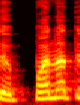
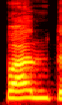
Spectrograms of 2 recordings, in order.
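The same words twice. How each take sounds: First: पनत split as pa-nat; गलत उच्चारण. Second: पंत drawn out, n joined to the t; one long syllable in पंत, no vowel after n; सही उच्चारण. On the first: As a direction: put a full vowel after the n in पनत. (पनत, पूरा न बोलकर) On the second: (पंत, आधा न बोलकर) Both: Shown as a demonstration. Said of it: "पनत नहीं".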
